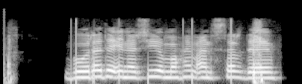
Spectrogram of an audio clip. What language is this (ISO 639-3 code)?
pus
